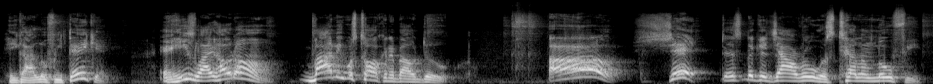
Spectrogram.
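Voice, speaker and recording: A man with a fairly high voice hosts an animated, casual story recap. He talks in loose, profane slang and acts out reactions as he retells things. Words often come out in repeated bursts before the sentence moves on. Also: a little slow. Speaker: host of a manga review channel.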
